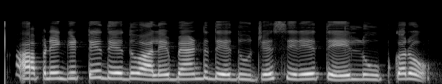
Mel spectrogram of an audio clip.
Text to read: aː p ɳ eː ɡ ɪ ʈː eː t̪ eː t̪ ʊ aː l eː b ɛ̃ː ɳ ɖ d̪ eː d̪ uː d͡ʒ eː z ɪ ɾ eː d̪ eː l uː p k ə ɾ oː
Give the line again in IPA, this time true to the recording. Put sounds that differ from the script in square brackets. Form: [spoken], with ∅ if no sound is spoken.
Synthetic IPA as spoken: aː p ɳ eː ɡ ɪ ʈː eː [d̪] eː [d̪] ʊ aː l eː b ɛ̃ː ɳ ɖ d̪ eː d̪ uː d͡ʒ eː [s] ɪ ɾ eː [t̪] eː l uː p k ə ɾ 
